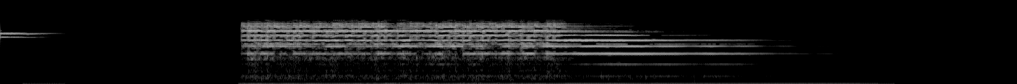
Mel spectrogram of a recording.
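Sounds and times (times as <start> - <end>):
big cartoon bell bong: 2.5 - 8.6.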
